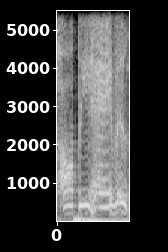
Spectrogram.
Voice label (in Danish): "Go away", Danish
